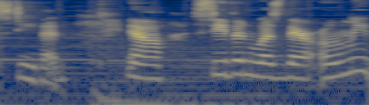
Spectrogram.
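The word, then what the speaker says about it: Stephan: Now, uh they they spelled his name Stefan, but he is pronounced Steven.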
